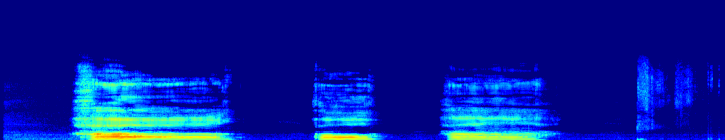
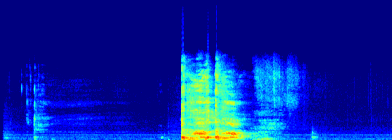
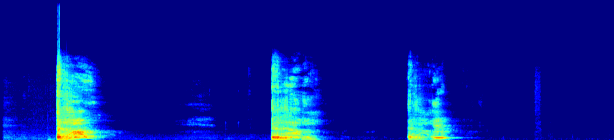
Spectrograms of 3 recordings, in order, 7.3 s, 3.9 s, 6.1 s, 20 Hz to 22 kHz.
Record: {"exhalation_length": "7.3 s", "exhalation_amplitude": 25750, "exhalation_signal_mean_std_ratio": 0.42, "cough_length": "3.9 s", "cough_amplitude": 32767, "cough_signal_mean_std_ratio": 0.32, "three_cough_length": "6.1 s", "three_cough_amplitude": 32768, "three_cough_signal_mean_std_ratio": 0.26, "survey_phase": "beta (2021-08-13 to 2022-03-07)", "age": "45-64", "gender": "Male", "wearing_mask": "No", "symptom_none": true, "smoker_status": "Never smoked", "respiratory_condition_asthma": false, "respiratory_condition_other": false, "recruitment_source": "REACT", "submission_delay": "3 days", "covid_test_result": "Negative", "covid_test_method": "RT-qPCR", "influenza_a_test_result": "Negative", "influenza_b_test_result": "Negative"}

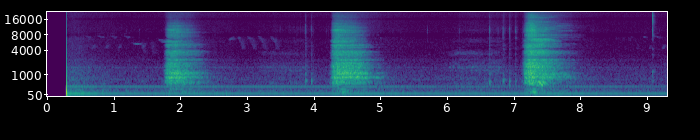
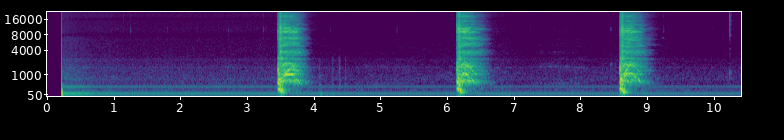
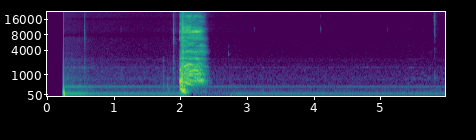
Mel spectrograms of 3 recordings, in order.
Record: {"exhalation_length": "9.3 s", "exhalation_amplitude": 24551, "exhalation_signal_mean_std_ratio": 0.39, "three_cough_length": "10.4 s", "three_cough_amplitude": 32768, "three_cough_signal_mean_std_ratio": 0.27, "cough_length": "6.0 s", "cough_amplitude": 32768, "cough_signal_mean_std_ratio": 0.24, "survey_phase": "alpha (2021-03-01 to 2021-08-12)", "age": "65+", "gender": "Male", "wearing_mask": "No", "symptom_diarrhoea": true, "symptom_onset": "12 days", "smoker_status": "Never smoked", "respiratory_condition_asthma": false, "respiratory_condition_other": false, "recruitment_source": "REACT", "submission_delay": "1 day", "covid_test_result": "Negative", "covid_test_method": "RT-qPCR"}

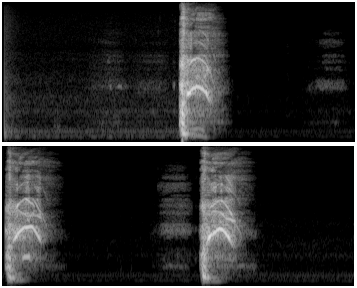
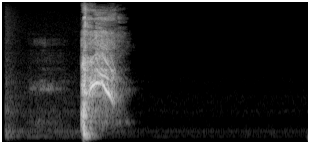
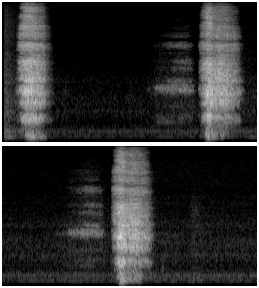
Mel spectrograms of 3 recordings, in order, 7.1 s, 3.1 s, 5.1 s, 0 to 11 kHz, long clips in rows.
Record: {"three_cough_length": "7.1 s", "three_cough_amplitude": 32768, "three_cough_signal_mean_std_ratio": 0.31, "cough_length": "3.1 s", "cough_amplitude": 32543, "cough_signal_mean_std_ratio": 0.28, "exhalation_length": "5.1 s", "exhalation_amplitude": 30403, "exhalation_signal_mean_std_ratio": 0.33, "survey_phase": "beta (2021-08-13 to 2022-03-07)", "age": "45-64", "gender": "Male", "wearing_mask": "No", "symptom_none": true, "smoker_status": "Never smoked", "respiratory_condition_asthma": false, "respiratory_condition_other": false, "recruitment_source": "REACT", "submission_delay": "2 days", "covid_test_result": "Negative", "covid_test_method": "RT-qPCR", "influenza_a_test_result": "Negative", "influenza_b_test_result": "Negative"}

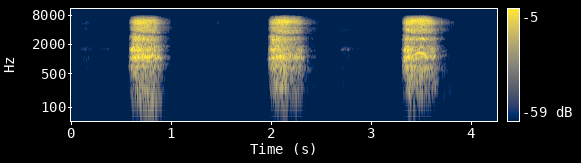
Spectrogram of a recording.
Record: {"exhalation_length": "4.3 s", "exhalation_amplitude": 6417, "exhalation_signal_mean_std_ratio": 0.39, "survey_phase": "beta (2021-08-13 to 2022-03-07)", "age": "18-44", "gender": "Female", "wearing_mask": "No", "symptom_cough_any": true, "symptom_new_continuous_cough": true, "symptom_runny_or_blocked_nose": true, "symptom_sore_throat": true, "symptom_fatigue": true, "symptom_onset": "2 days", "smoker_status": "Never smoked", "respiratory_condition_asthma": false, "respiratory_condition_other": false, "recruitment_source": "Test and Trace", "submission_delay": "2 days", "covid_test_result": "Positive", "covid_test_method": "RT-qPCR", "covid_ct_value": 27.0, "covid_ct_gene": "ORF1ab gene", "covid_ct_mean": 27.3, "covid_viral_load": "1100 copies/ml", "covid_viral_load_category": "Minimal viral load (< 10K copies/ml)"}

